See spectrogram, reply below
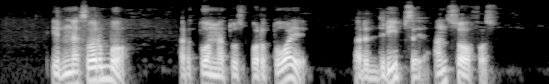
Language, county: Lithuanian, Kaunas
